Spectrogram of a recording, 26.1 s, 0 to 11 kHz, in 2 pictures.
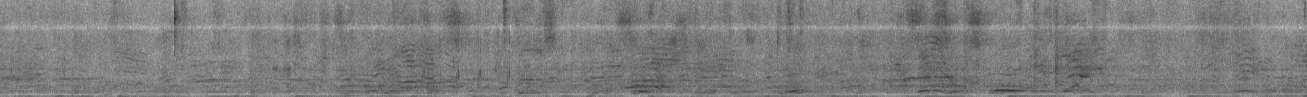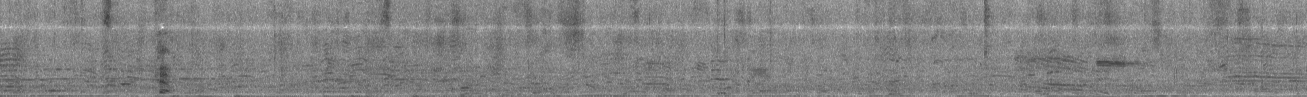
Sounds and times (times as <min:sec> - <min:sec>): Music: 0:00.0 - 0:26.1
Speech: 0:00.0 - 0:26.1.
